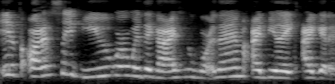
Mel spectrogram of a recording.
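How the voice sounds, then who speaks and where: Here a woman uses a raised, projected voice at a moderate pace. Her pitch is high and her tone bright and sharp. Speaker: podcast co-host. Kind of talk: casual chat. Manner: loud; animated.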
